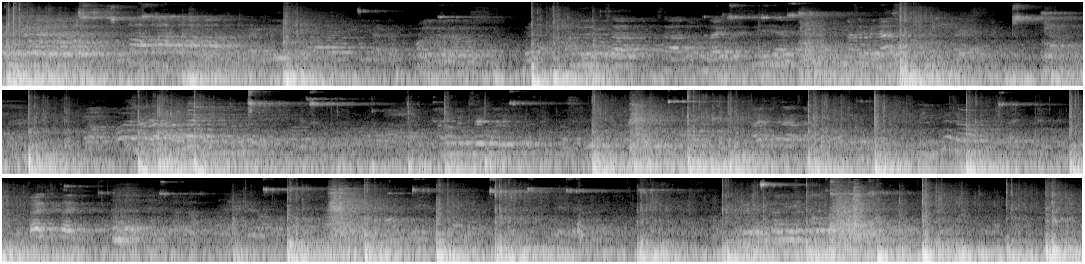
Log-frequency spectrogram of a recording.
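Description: A basketball bouncing repeatedly on a hardwood gym floor during a game, with players' voices calling out and short high squeaks of sneakers, all echoing in a large hall.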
